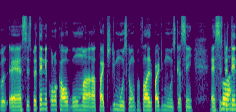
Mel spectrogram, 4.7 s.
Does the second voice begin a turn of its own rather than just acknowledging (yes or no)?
no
